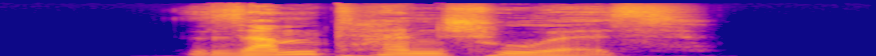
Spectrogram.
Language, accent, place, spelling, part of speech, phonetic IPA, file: German, Germany, Berlin, Samthandschuhes, noun, [ˈzamthantˌʃuːəs], De-Samthandschuhes.ogg
- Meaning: genitive singular of Samthandschuh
